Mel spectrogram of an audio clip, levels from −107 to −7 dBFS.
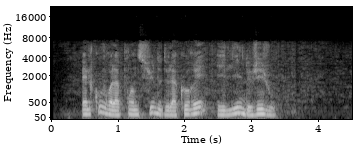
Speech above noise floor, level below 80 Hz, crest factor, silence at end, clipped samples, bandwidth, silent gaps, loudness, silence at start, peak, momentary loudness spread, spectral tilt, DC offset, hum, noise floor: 37 dB; -66 dBFS; 16 dB; 1.15 s; under 0.1%; 7.4 kHz; none; -36 LUFS; 0.45 s; -20 dBFS; 5 LU; -6.5 dB/octave; under 0.1%; 60 Hz at -55 dBFS; -71 dBFS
